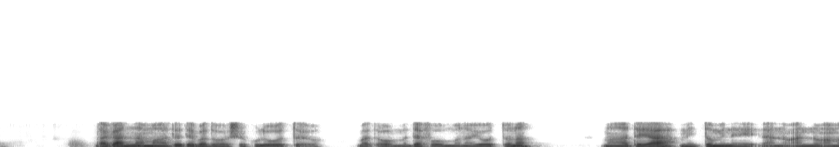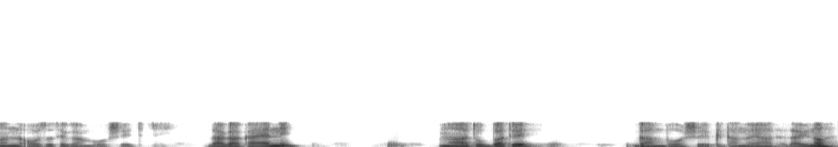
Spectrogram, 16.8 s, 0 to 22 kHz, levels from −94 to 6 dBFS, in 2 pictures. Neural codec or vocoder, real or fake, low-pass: codec, 24 kHz, 0.5 kbps, DualCodec; fake; 3.6 kHz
